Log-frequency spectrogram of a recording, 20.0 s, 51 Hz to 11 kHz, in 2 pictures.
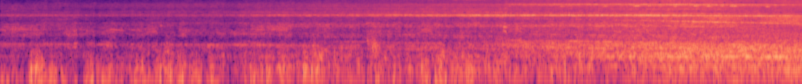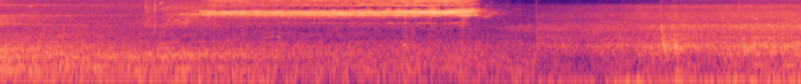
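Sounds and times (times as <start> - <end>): high train whine: 0.0 - 20.0
train wheels rumbling on track: 0.0 - 20.0.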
